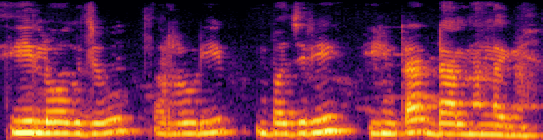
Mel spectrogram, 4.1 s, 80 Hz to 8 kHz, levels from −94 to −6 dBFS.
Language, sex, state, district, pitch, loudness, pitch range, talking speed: Garhwali, female, Uttarakhand, Uttarkashi, 230 Hz, -15 LUFS, 220-255 Hz, 120 wpm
